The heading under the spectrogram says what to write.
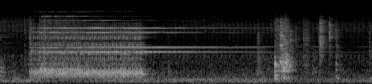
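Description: A bookstore's telephone bell rings once in a bright, metallic burst lasting about a second, its tone lingering and fading, followed by a brief clatter of handling sounds as the receiver is picked up.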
